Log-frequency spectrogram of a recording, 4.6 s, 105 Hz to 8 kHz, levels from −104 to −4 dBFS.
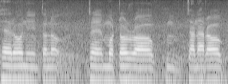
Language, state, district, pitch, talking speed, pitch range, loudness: Kokborok, Tripura, West Tripura, 125 Hz, 120 wpm, 125-130 Hz, -17 LUFS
